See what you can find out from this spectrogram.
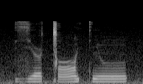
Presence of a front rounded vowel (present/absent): absent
